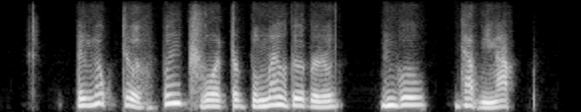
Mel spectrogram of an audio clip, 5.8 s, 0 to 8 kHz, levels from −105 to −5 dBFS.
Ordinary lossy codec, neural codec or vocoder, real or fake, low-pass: Opus, 32 kbps; codec, 16 kHz, 0.5 kbps, FreqCodec, larger model; fake; 7.2 kHz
